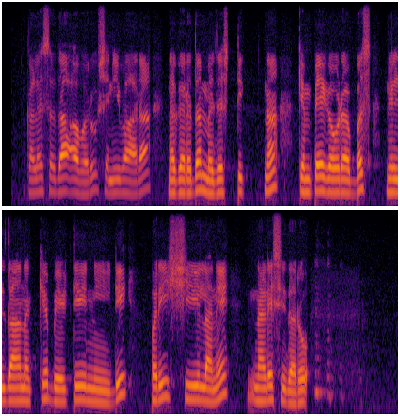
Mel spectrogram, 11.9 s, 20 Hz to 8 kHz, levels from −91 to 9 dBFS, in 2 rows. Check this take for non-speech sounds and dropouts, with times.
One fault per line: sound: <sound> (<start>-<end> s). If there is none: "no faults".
sound: laugh (10.6-11.1 s)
